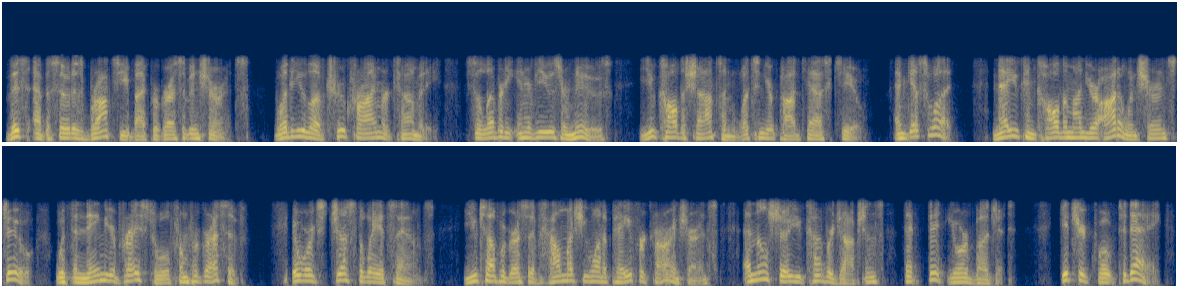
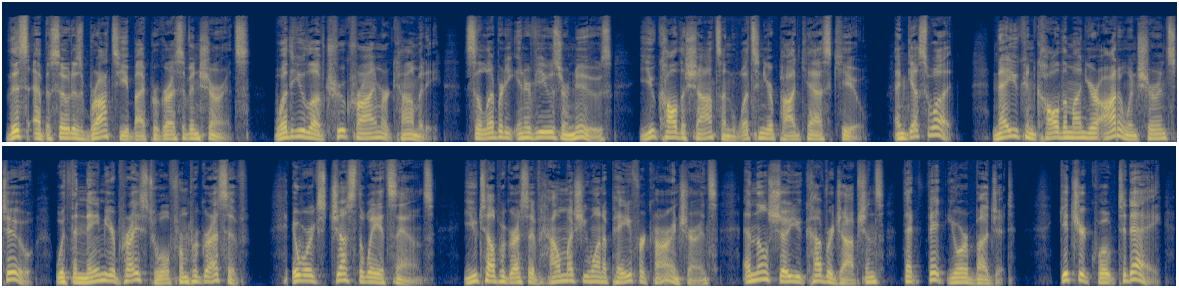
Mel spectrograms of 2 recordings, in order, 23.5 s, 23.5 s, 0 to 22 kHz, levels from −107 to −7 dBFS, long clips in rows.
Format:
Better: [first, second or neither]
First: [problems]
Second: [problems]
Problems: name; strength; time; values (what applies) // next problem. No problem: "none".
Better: second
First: garbled, watery; badly; nothing above 4 kHz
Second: none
